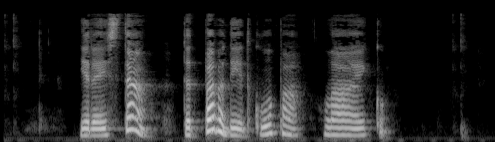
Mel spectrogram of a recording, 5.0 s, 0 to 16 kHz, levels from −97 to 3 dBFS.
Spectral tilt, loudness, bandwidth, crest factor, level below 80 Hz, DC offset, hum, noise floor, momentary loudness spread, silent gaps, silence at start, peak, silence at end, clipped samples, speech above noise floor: -5 dB/octave; -26 LUFS; 11.5 kHz; 22 dB; -68 dBFS; under 0.1%; none; -77 dBFS; 15 LU; none; 0.8 s; -6 dBFS; 1.1 s; under 0.1%; 52 dB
